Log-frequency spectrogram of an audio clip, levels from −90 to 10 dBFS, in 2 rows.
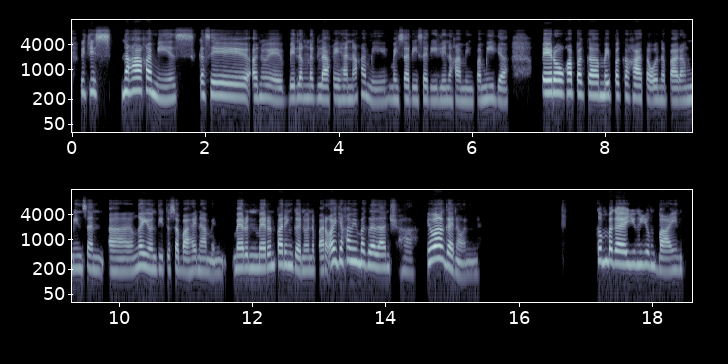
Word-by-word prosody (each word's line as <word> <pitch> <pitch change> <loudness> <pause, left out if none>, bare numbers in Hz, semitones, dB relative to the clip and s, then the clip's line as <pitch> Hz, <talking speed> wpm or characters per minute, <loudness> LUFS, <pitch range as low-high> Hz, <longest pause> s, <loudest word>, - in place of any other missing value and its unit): Which 285 +1 -6
is 280 - +3 0.2
nakaka-miss 295 - +3
kasi 255 0 -1 0.6
ano, 220 0 -3
eh, 190 -3 -4
bilang 210 +2 -4
naglakihan 200 -1 -2
na 215 - -4
kami 180 -8 -10
may 195 - -6
sari-sarili 190 -2 -5
na 190 0 -9
kaming 180 -2 -6
pamilya, 190 -2 -6 0.5
pero 285 -1 +8
kapagka 260 -3 +4
may 245 0 -1
pagkakataon 210 -5 -2
na - - -14
parang 185 +1 -2
minsan, 205 -2 -6
ah, 180 0 -4
ngayon 220 -4 0
dito 200 0 -10
sa 200 - -1
bahay 180 +2 -2
namin 305 - -8 0.2
meron 215 0 0
meron 220 +3 +1
pa 260 -1 +4
rin 250 -1 -3
ganon 190 -1 -3
na - - -13
parang, 190 +7 +1
"Oy, 300 - +4
diyan 310 +1 -3
kami 310 -2 +1
mag-la-lunch 235 -5 -1
ha?" 175 -2 -15 0.2
Yung 320 - +3
mga 260 - +6
ganon. 150 +1 -11 1.8
Kumbaga 300 -4 +5
yun, 255 0 -1
yung 255 -2 -6
bind. 190 0 -2
210 Hz, 150 wpm, -21 LUFS, 190-255 Hz, 1.8 s, pero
